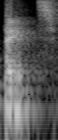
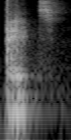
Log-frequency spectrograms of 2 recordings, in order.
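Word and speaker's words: Bett: Isso faz toda a diferença, porque se eu falar, por exemplo, pet, ó, palminha, né, pronúncia curta, pet. Pet significa cama.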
